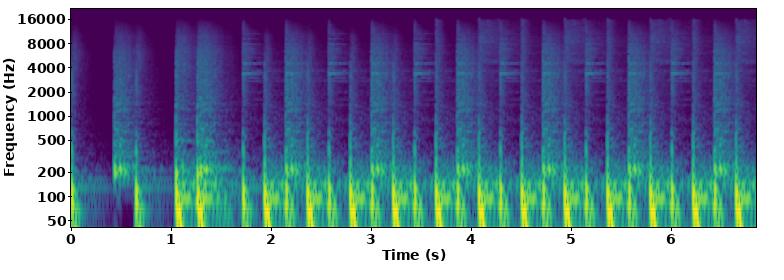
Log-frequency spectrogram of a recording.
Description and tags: rock1 intro 140bpm
Simple 4 bars rock intro
drums, rock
